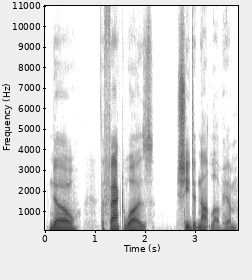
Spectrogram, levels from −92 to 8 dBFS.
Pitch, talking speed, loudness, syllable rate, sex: 95 Hz, 140 wpm, -21 LUFS, 3.1 syllables/s, male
